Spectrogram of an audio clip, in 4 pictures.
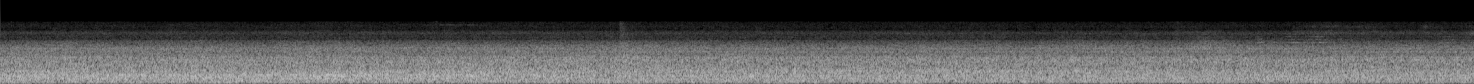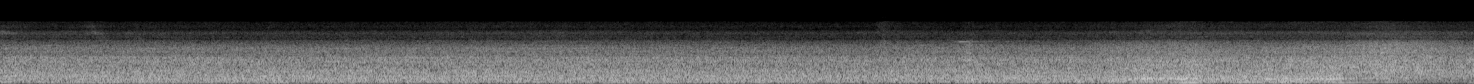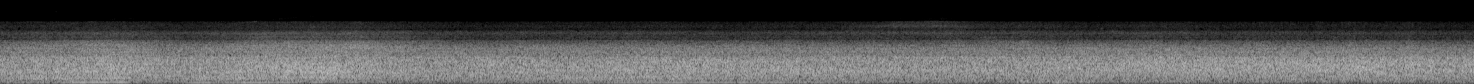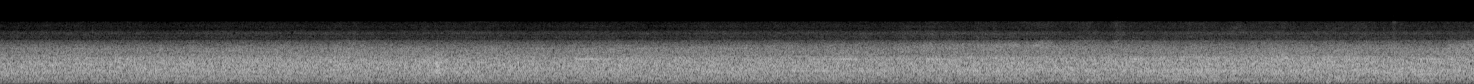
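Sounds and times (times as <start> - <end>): heavy vehicle engine rumble: 0.0 - 58.9
road traffic noise: 0.0 - 58.9.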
